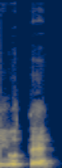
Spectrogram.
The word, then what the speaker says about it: Ioté: Tem pessoas que pronunciam um pouco diferente, mas a pronúncia que eu vou usar aqui é Ioté.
